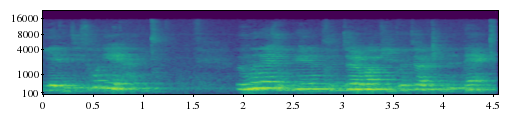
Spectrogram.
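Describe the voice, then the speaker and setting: A middle-aged woman teaching grammar to a classroom, lively, quizzing and teasing her students. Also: mid-range voice. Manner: lively, questions and teases students. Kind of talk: classroom lecture. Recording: very echoey classroom from far off.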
